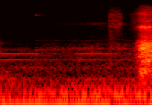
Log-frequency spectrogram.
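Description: A woman's single sneeze late at night: a short breathy intake followed by a sudden, loud, hissing burst at the very end, over a faint steady low hum.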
